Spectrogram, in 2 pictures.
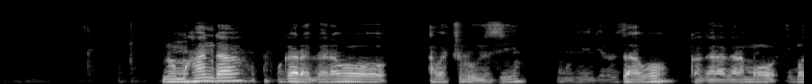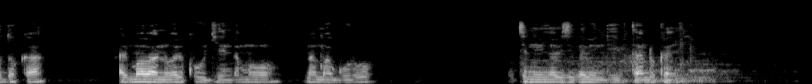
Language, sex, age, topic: Kinyarwanda, male, 36-49, government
